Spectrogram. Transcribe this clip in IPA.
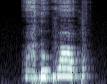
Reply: ɑ̤ɗʊbwɑb

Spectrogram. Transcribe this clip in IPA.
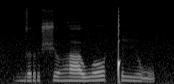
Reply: dʊrʃʊɦa woǃiw

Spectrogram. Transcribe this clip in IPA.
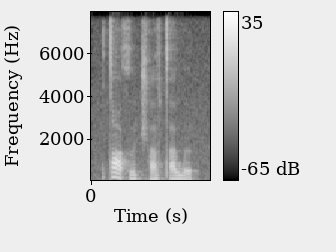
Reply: tˤə˥˩ʊ̯xɵ˩˥ t͡ʃʰa˩˥vtʼa˥ʊ̯wə˧

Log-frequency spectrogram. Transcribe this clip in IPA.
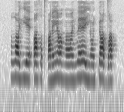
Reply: ðˤɨvʲɛː ʔɛzˤətˤʔɛ ɾẽːzˤẽː vɛːjɔ̃ pʲɔ dˤə

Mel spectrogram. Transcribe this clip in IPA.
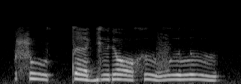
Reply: ɬu˥˩tːɛ˥˩ɡʲɨ˦ ɾʲɔ˥˩xɯ˥˩vɯ˦lɯ˥˩

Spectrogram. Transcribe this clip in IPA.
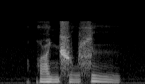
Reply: qʷa˨ɲʂu˨ɬɨː˦˨

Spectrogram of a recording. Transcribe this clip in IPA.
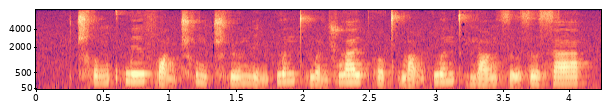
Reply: ʈ͡ʂʰɤ˧˥ŋpʰwe˥ɪ̯fɑ̰˨˩ŋʈ͡ʂʰʊ˥˩ŋ ʈ͡ʂʰɻ̩˧˥n̪ḭ˨˩n pwə˥nt̪ʰwə̰˨˩nʂwa˥ɪ̯pʰɤ˧˥ t̪ʰwɑ̰˨˩ŋ kwə˥nt̪ʰjɑ˧˥ŋsɹ̩˨˩sɹ̩˥˩ sä˥

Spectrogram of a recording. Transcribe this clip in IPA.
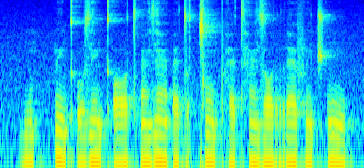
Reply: bõpːẽ kʼozẽ kʼɒːtʼæ̃zæ̃ ʔædɒǀõ pʰætʰæ̃zɒ ræ fẽt͡ʃʼũ

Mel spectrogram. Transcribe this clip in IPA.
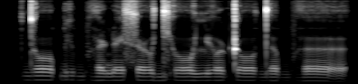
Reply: doːɓibʱə ɳesə˞ʊ̯dʲoː lʲoːʈoːd̪ə bʱəː

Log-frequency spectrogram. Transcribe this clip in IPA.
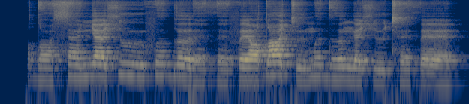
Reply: dˤæ̤˨sæ̤˧ɲæ˧ çɯː˦˨fə̤˦ ɡəː˦˨ɾɛ̤˨ θɛ̤˨fɛː˧ dˤɛː˦cɨ˨mə̤˦ dʱə˦ŋɛ˧ çɨː˨cʰɛ̤˧θɛː˨

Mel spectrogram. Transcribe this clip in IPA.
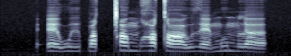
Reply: ʔɛ˧˩ wɨ˨˩˦ bɘ˨˦tˤǀo˥˧m ʁu˥˧tˤɹu˨˩˦ ðɛ˨˩˦mu˥˧mlɐ˧˩

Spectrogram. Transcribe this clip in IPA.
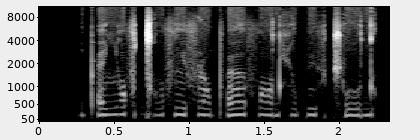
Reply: pʼɛʎɔfɡ͡ǀɔːf lʲəfɭɔpʼœə̯ fɔːdçupyf t͡ʃʼud

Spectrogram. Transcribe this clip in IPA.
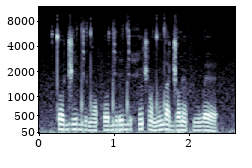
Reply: to˧d͡ʒi˧ di˨dɔ̃˨fo˨˦ di˧ɾi˦di˧ hĩ˧ʃɔ̃˨dũ˨˦ da˦˨d͡ʒɔ˧ ɾɛ̃˨ fi˨˦wɛ˦˨

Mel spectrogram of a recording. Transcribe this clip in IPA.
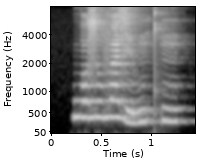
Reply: wɔ˦ zo˦va˦ ze˨βũ˦ kʰũ˦

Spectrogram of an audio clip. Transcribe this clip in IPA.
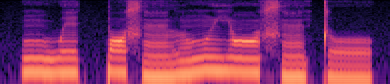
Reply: ũ˧ we˧k͡pɔ˧sɛ̃˨ lũ˨˦jɔ̃˧sɛ̃˨ to˨

